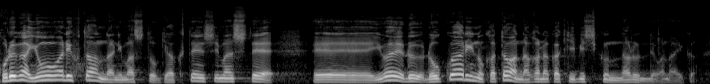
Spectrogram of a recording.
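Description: A man's pitch swings very widely as he talks. The background is quiet. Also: moderate pace, big swings in loudness. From Japan. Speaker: politician. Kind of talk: parliamentary questioning. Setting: committee room. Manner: hesitant, many filler words. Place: meeting room. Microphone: podium.

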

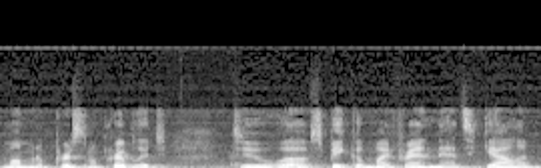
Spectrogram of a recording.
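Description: Light background noise sits behind a man's voice. He talks at a moderate pace with monotone, flat intonation. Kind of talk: formal remarks at public meeting. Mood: somber, memorial tribute. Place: meeting room. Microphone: podium.

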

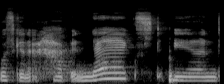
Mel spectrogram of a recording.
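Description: Light background noise accompanies a woman speaking at a fairly slow pace. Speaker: vlogger. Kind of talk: casual vlog chat. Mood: reflective, candid. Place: kitchen. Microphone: camera far.

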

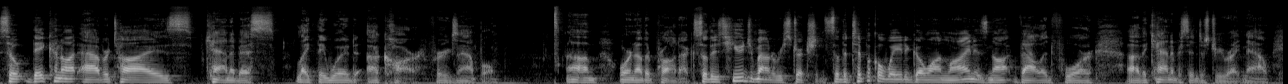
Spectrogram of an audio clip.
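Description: A man with a Canadian accent has a normal speaking voice. He talks at a fairly quick pace in a fairly low pitch with ordinary pitch variation. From Canada. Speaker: business executive and investor; guest. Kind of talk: interview. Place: studio. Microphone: lapel.

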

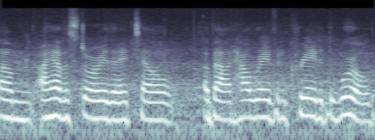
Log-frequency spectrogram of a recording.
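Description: Over noticeable background noise, a woman speaks in a warm tone. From Southeast Alaska, Tlingit. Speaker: storyteller and weaver. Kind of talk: interview about storytelling mixed with a dramatic story performance. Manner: animated, dramatic storytelling delivery with character voices; conversational and warm in interview. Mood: warm, thoughtful. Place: hall.

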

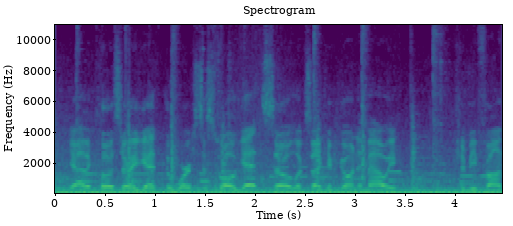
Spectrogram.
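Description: Over loud background music, a woman talks at a very fast pace with a dry sound and no echo. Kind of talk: casual vlog chat. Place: boat. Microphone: phone near.

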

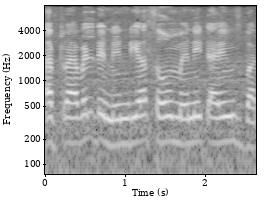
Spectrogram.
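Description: A woman speaks at a fairly slow pace. There is light background noise, and the sound is dry with no echo. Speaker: vlogger. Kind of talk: casual vlog chat. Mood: nervous but cheerful. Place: car. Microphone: phone near.

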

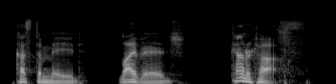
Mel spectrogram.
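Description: The background is quiet as a man talks. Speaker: co-host. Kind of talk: casual commentary over photos. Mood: playful, joking. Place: home room. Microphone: studio mic.

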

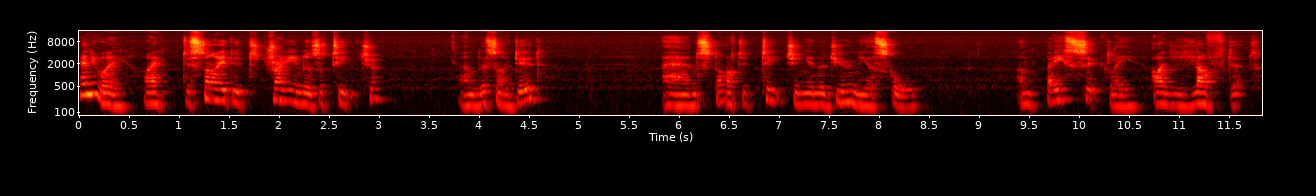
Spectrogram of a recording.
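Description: A woman's fairly low voice with an English accent, very slow and with ordinary pitch variation, under audible room echo and light background noise. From England. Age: 80s+. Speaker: former phobia sufferer. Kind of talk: testimony. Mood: calm, reflective. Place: home room.

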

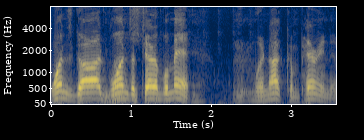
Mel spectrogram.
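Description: A man talks at a very fast pace in a fairly high voice. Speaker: pastor and TV host. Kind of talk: call-in religious TV show. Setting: studio.

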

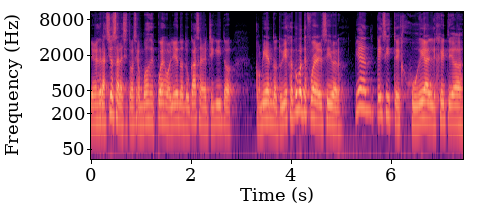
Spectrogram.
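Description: A man with a Rioplatense accent talks at a fairly quick pace, his fairly high pitch showing ordinary variation. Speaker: comedian. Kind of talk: casual monologue. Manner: halting.

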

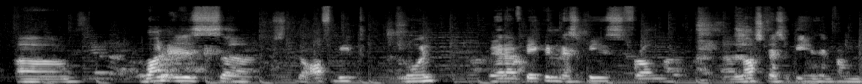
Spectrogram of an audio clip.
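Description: Clear music plays in the background as a man talks at a fairly slow pace. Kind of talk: interview answer. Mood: relaxed, friendly. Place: cafe.

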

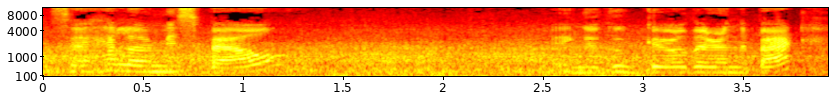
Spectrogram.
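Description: Against loud background noise, a woman speaks in a dry sound with no echo. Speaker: vlogger. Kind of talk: casual vlog chat. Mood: cheerful, laughing. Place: car. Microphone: phone near.

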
